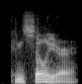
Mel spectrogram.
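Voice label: "conciliar", American English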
